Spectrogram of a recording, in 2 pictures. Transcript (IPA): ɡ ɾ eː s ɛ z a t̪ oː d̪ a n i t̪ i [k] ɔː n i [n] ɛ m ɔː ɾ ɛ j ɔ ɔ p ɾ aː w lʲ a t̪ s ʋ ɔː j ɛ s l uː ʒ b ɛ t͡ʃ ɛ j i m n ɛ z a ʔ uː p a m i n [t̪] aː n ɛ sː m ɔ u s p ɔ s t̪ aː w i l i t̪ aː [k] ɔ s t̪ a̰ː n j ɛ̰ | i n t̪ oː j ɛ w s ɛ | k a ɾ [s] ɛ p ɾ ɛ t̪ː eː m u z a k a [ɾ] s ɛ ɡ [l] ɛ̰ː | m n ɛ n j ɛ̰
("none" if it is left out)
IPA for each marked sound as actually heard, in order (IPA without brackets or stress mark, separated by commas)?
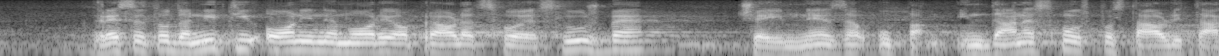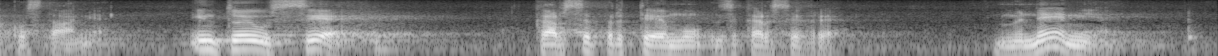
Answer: ʔ, n, d̪, k, s, ɾ, ɾ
